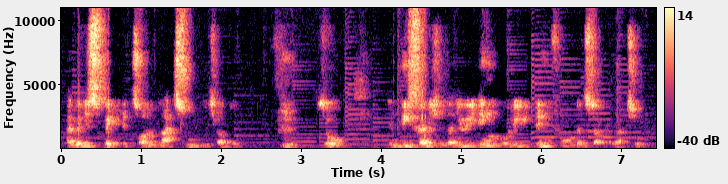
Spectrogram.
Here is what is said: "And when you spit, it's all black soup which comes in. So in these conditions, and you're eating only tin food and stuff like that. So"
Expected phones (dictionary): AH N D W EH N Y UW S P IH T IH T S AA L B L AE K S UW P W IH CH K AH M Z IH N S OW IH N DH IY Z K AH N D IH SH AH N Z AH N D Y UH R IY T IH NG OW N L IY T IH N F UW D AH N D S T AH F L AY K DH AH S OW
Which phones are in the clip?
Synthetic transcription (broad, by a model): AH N W EH N Y UW S P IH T IH T S AA L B L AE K S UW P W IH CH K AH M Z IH S OW IH N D IY S K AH N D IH SH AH N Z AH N Y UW IY T IH NG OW L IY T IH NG F UW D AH N S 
